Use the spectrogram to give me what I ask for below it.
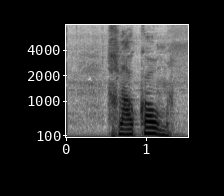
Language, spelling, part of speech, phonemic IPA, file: Dutch, glaucoom, noun, /ɣlɑu̯ˈkoːm/, Nl-glaucoom.ogg
- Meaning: glaucoma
